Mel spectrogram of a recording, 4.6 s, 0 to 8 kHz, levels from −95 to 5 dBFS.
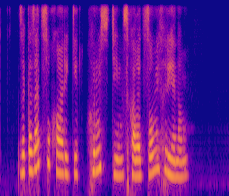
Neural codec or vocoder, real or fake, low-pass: codec, 16 kHz, 2 kbps, FreqCodec, smaller model; fake; 7.2 kHz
